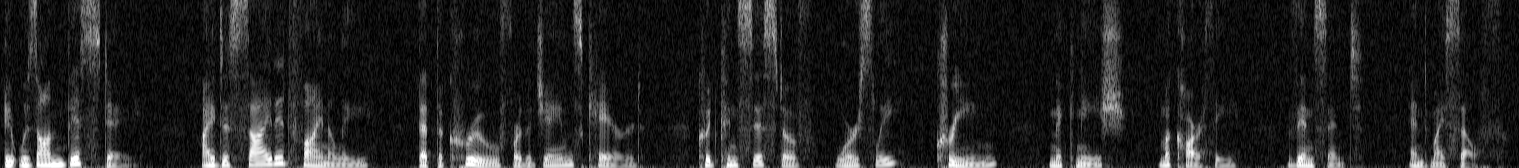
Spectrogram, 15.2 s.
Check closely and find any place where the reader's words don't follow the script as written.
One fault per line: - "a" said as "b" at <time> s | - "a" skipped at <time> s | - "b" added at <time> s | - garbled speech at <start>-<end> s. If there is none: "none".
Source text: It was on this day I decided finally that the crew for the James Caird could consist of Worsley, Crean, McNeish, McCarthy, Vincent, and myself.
none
